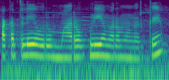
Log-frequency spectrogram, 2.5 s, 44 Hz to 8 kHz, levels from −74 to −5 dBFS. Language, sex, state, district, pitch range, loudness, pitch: Tamil, female, Tamil Nadu, Namakkal, 195-220 Hz, -19 LUFS, 210 Hz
